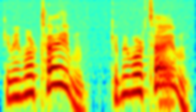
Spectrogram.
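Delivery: high, panicky cry; wanting to shout. A narrator's reading. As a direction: beg for time in panic. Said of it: "He wanted to shout".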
